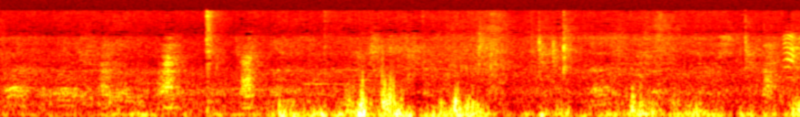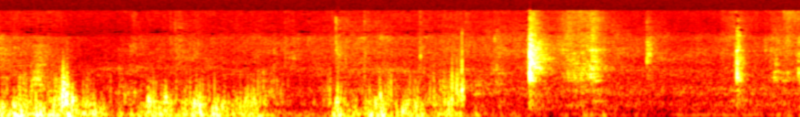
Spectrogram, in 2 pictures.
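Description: Knife slicing lemons on a ceramic plate, with a few sharp clicks of the blade against the plate near the end. Louder swells of low rumbling, some with a wavering pitched sound, come and go underneath.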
